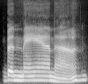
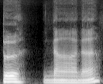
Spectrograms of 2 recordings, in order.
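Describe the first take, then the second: First: Banana with a flat a as in cat, said slowly; American banana. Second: Banana with a long ah in the middle, said slowly; British banana. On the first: Asked how Americans say it, slow flat-a banana. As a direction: give banana the short a of cat. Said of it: "How do you say it?". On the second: Teaching the British word, slow banana with ah. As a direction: stretch the middle of banana, ah sound. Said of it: "in the British accent, it is banana". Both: Shown as a demonstration.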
